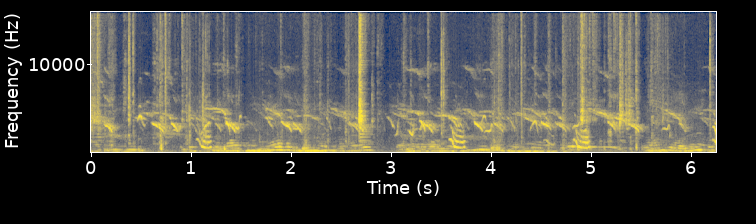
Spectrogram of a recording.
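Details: A brood of wild francolin chicks at feeding time peeps nonstop. The thin descending chirps overlap in a busy chorus, a lower wavering tone runs beneath, and a sharp click comes midway.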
